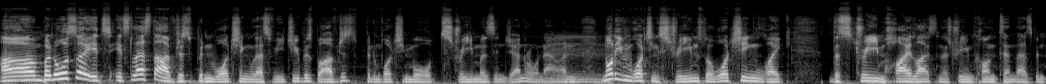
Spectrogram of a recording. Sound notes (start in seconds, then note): 5.4 affirmative murmuring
